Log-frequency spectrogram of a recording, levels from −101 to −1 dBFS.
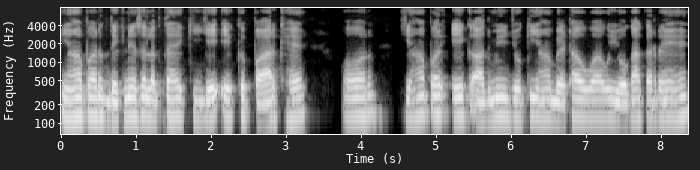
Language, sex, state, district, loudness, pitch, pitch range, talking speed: Hindi, male, Bihar, Jahanabad, -16 LUFS, 125 Hz, 120-130 Hz, 200 wpm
